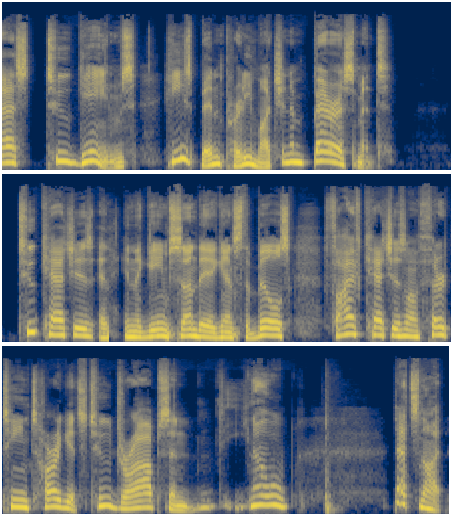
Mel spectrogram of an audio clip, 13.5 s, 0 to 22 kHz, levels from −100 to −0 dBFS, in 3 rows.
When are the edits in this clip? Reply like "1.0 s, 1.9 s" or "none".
5.6 s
